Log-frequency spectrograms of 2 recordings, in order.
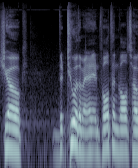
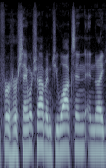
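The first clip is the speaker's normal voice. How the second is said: ordinary talk, nothing marked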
